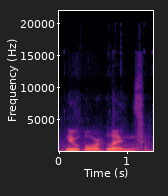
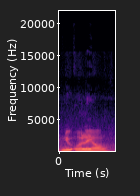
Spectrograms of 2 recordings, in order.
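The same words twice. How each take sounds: First: The name ends like the word 'lens'. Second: The name is said in a French style. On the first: This is how locals say it. "if you want to talk like a local" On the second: This follows the original French. "like the French version"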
